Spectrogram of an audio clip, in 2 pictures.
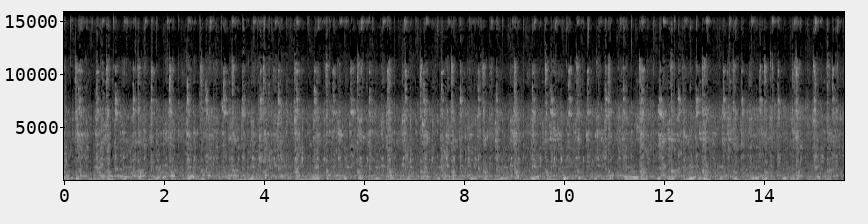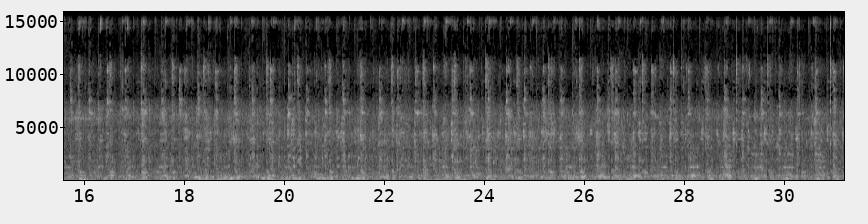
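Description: Spring coiling machine running steadily, its wire feed and cutter making a fast, even mechanical clatter as small compression springs are formed from steel wire.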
